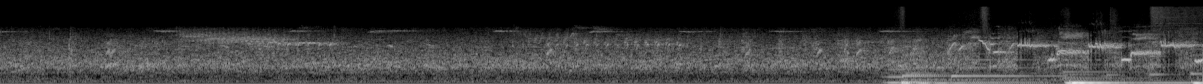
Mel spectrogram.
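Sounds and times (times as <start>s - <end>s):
steady outdoor hiss: 0.0s - 12.0s
high bird chirps and calls: 5.0s - 12.0s
bird trill: 8.8s - 12.0s.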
